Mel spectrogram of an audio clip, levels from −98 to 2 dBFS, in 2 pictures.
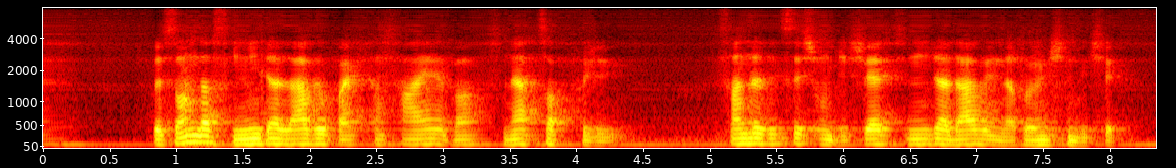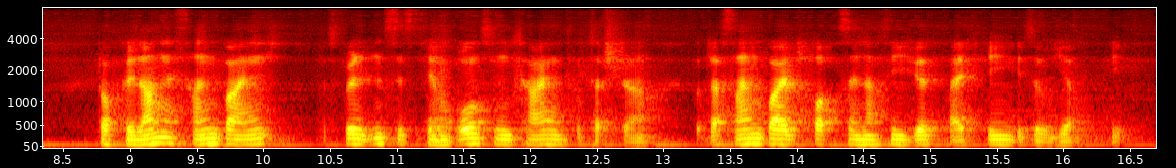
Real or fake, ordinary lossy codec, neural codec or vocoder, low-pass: fake; none; codec, 16 kHz, about 1 kbps, DyCAST, with the encoder's durations; none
